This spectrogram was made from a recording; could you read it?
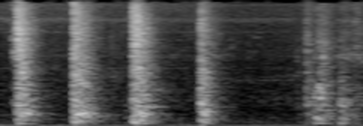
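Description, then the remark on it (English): A bottle of milk being banged against bricks like a hammer: four sharp, evenly spaced knocks about half a second apart, then a quicker, softer pair. The strikes are fairly loud, with no voices. “Well, could you pretend that bring a bottle of milk is a hammer? No. But very gently.”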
